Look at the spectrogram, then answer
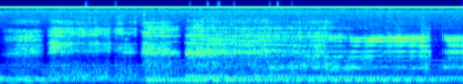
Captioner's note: laughs maniacally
